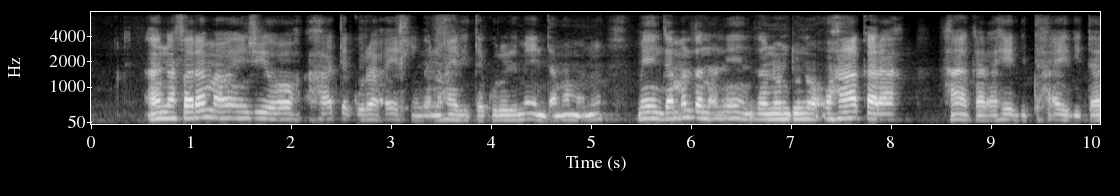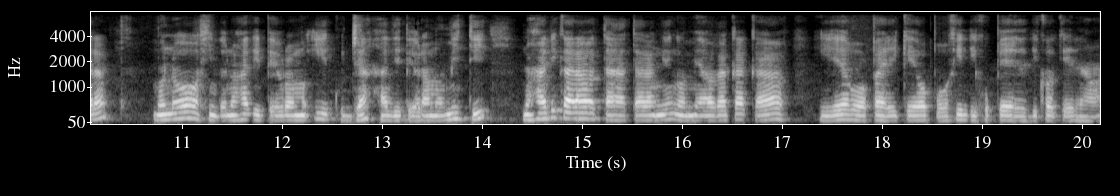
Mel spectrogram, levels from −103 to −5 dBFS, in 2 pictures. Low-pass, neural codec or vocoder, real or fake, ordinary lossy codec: 7.2 kHz; vocoder, 22.05 kHz, 80 mel bands, WaveNeXt; fake; AAC, 48 kbps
